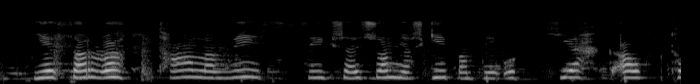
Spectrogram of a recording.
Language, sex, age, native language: Icelandic, male, 18-19, Icelandic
